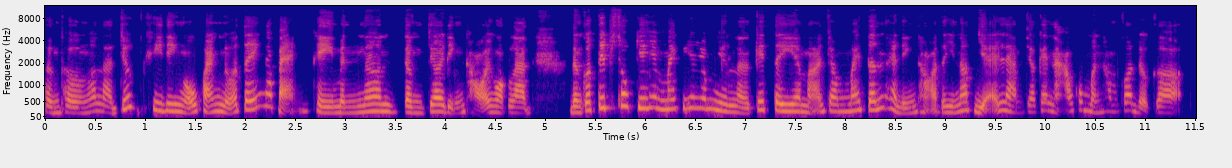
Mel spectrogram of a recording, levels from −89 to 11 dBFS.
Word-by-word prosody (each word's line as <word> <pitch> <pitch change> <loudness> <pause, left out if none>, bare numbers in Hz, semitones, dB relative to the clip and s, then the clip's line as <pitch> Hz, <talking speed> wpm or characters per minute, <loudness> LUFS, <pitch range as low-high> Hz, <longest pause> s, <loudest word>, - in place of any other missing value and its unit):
thường 175 -2 -2
thường 170 -2 -2
á 215 - -3
là 210 -4 -3
trước 315 +5 0 0.2
khi 245 -3 +1
đi 225 -1 +2
ngủ 190 -3 +3
khoảng 205 +4 +3
nửa 210 - +2
tiếng 275 - +2
đó 365 - +1
bạn, - - +2 0.2
thì 175 -3 +2
mình 175 +2 -3
nên 215 -1 +3
đừng 170 -3 +1
chơi 210 +3 +5
điện 175 -1 -5
thoại - - +1
hoặc 185 -1 +1
là 170 -2 +2 0.4
đừng 180 0 +3
có 245 - +4
tiếp 320 +6 +3
xúc 375 -1 +4
với 315 - +4
với 320 +1 -1
mấy 285 +1 0
cái, 310 - -4
giống 290 -3 -1
như 230 - +2
là, 180 -6 -1
cái 260 - +1
tia 215 -2 +4
mà - - -1
ở - - -1
trong 210 -2 -1
máy 235 +3 +1
tính 260 0 +4
hay - - 0
điện 165 +2 -6
thoại, - - -3
tại 180 - -2
vì 185 - -2
nó 240 +4 +1
dễ - - +1
làm 220 -8 -1
cho 195 - -5
cái 240 +4 -6
não 215 0 -3
của 255 - -7
mình 190 -7 -6
hông 205 -1 -16
có 240 +2 +1
được, - - -5
ờ, 180 -2 -2
210 Hz, 295 wpm, -25 LUFS, 180-245 Hz, 0.4 s, chơi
